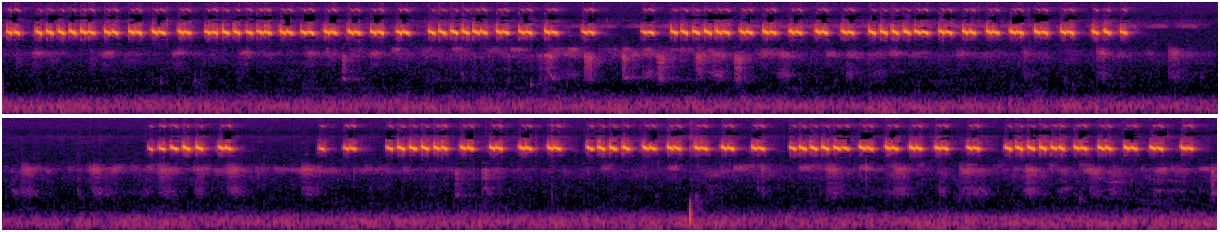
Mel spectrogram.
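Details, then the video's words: Rice-field cricket calling in fast high pulsed chirps, repeated in bursts that pause briefly near the middle before resuming, with faint lower insect ticking and a quiet background. "SUARA JANGKRIK DI PESAWAHAN"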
